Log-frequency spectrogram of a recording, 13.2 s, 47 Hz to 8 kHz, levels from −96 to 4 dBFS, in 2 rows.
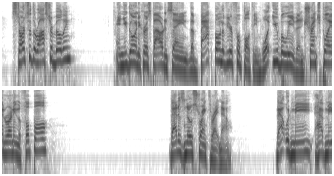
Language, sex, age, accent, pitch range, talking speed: English, male, 30-49, American, 120-150 Hz, 180 wpm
